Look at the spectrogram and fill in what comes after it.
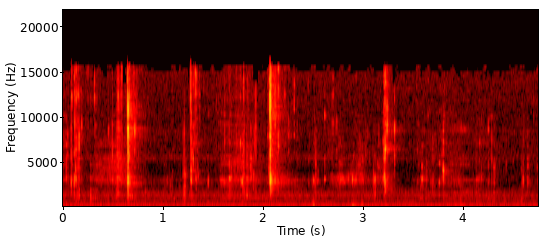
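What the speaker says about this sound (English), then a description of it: "I might eat this whole cookie." Close, quiet bites and chewing on a gigantic chocolate chip cookie, soft crunches and a few sharper snaps scattered over a few seconds against a low steady hum.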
